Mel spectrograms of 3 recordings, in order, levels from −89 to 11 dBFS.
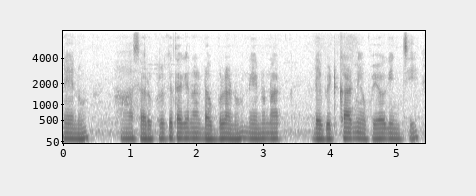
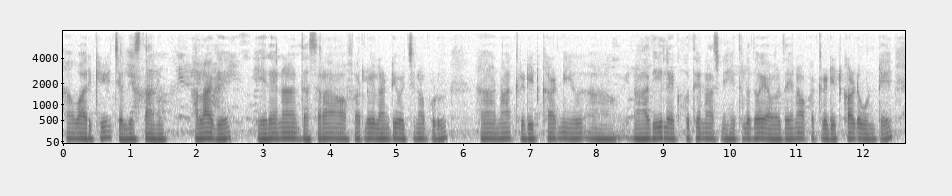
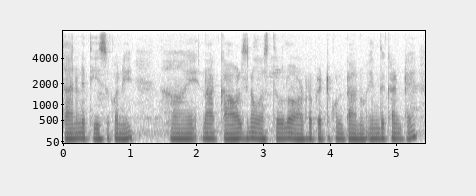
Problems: background sounds at intervals, background conversations at intervals, low volume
